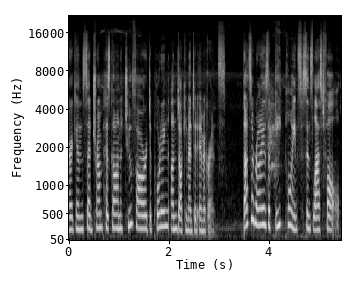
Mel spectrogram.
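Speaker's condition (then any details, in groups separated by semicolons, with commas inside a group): No condition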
